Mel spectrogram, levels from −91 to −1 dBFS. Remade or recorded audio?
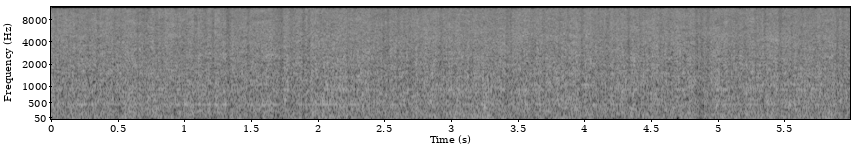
remade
